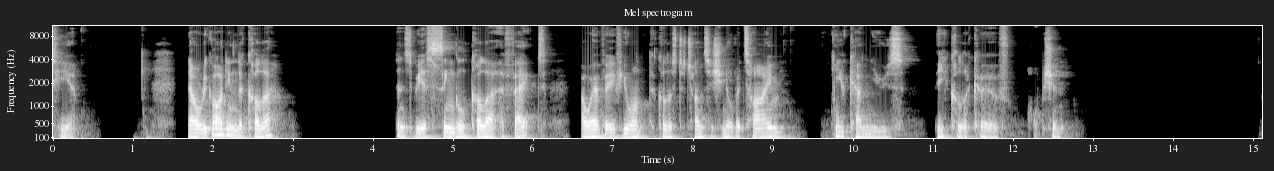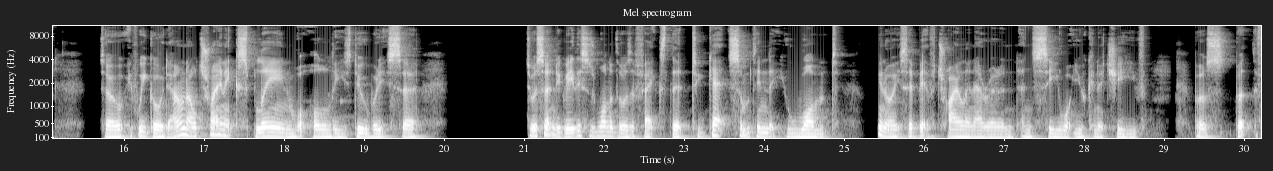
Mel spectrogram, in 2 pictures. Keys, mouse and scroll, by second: 3.1 click, 6.7 click, 7.6 click, 9.1 right click, 13.6 click.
